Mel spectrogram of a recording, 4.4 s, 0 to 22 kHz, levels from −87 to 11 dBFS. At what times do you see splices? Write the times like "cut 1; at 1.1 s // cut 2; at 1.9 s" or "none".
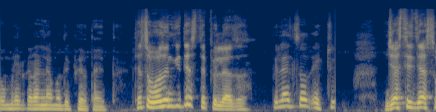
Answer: cut 1; at 1.2 s // cut 2; at 3.3 s

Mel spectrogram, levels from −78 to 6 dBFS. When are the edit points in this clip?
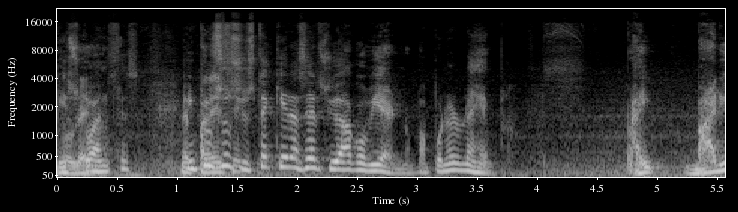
cut 1; at 1.1 s

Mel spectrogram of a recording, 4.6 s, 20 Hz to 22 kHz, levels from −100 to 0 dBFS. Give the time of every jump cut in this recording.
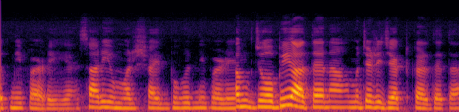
cut 1; at 2.3 s

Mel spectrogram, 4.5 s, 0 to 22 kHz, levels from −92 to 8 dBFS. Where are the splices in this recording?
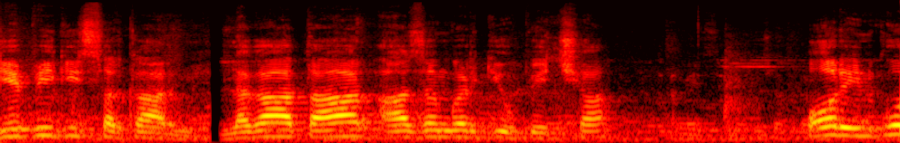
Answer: cut 1; at 1.0 s

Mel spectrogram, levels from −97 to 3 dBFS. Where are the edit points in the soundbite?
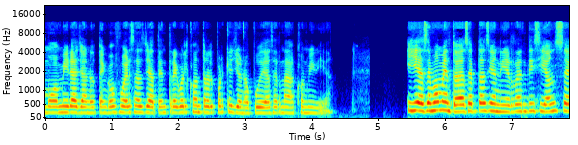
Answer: none

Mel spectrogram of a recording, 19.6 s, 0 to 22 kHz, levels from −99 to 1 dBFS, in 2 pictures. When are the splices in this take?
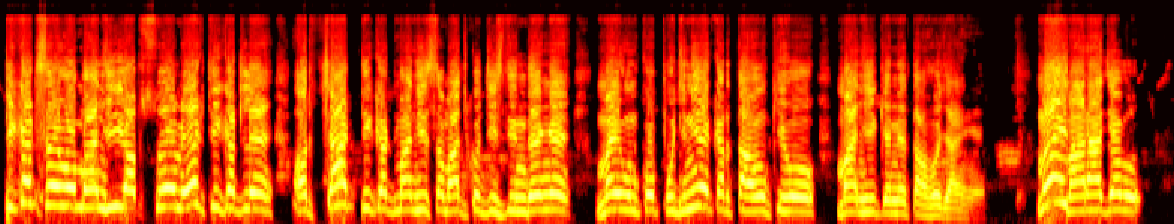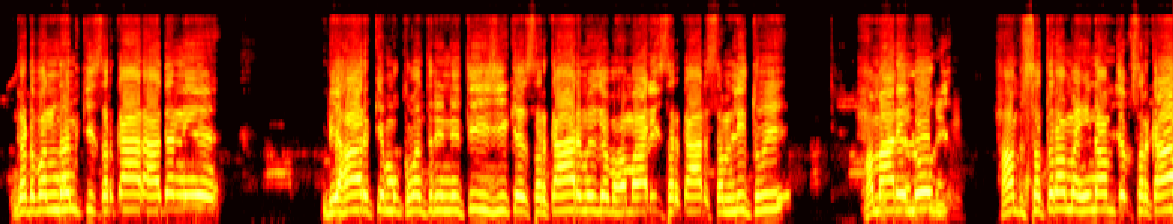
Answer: cut 1; at 8.9 s

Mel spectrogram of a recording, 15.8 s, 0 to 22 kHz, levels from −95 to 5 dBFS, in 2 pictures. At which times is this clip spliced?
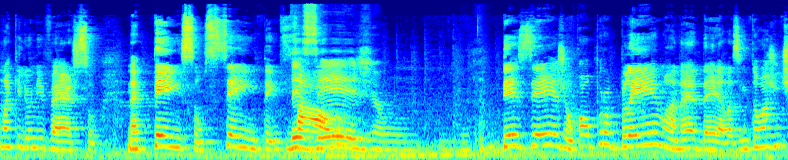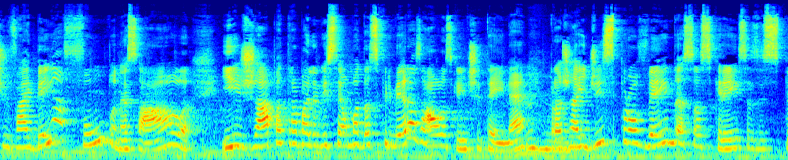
none

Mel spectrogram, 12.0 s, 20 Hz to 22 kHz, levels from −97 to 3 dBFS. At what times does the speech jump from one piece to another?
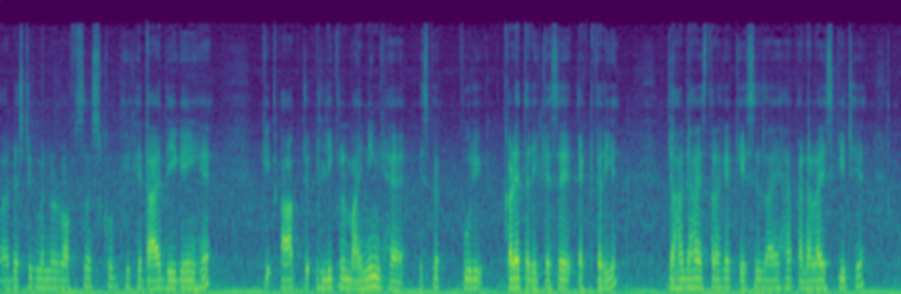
none

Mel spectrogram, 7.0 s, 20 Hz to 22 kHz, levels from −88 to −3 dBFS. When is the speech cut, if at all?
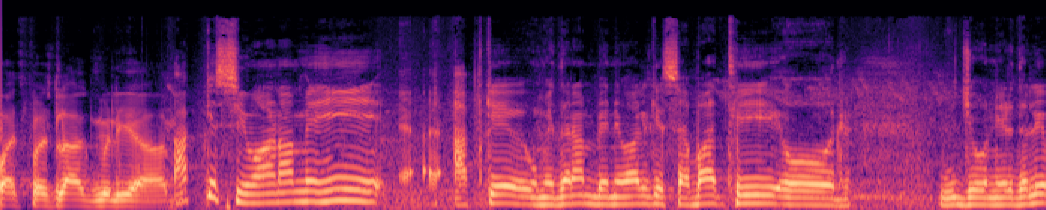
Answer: cut 1; at 1.1 s

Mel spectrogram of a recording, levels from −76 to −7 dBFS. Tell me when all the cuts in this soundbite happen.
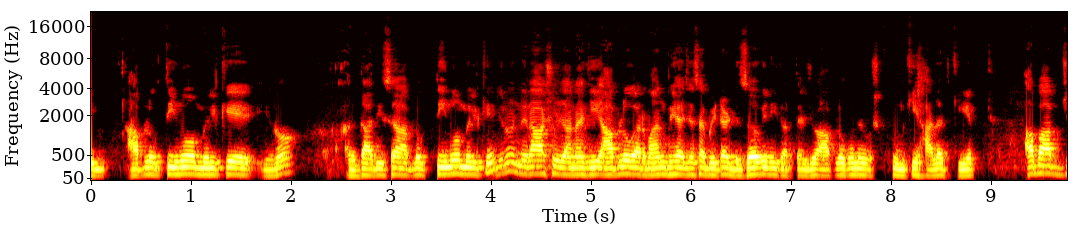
cut 1; at 4.2 s

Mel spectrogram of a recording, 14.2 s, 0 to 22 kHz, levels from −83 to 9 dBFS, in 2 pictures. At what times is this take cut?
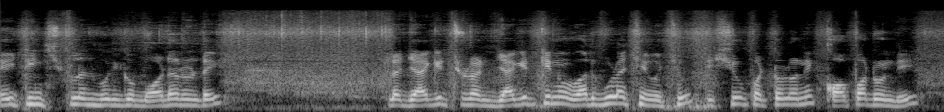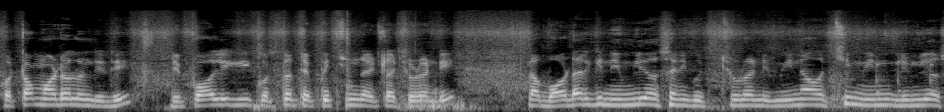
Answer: cut 1; at 5.3 s

